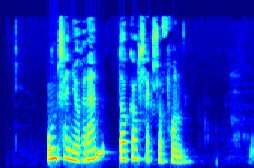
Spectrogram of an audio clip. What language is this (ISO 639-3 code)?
cat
